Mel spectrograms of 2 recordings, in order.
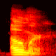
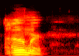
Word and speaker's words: Omer: Omer is how he pronounces it. Omer.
